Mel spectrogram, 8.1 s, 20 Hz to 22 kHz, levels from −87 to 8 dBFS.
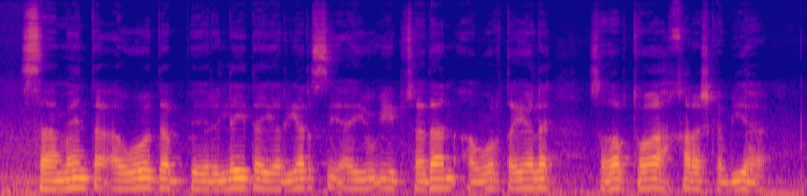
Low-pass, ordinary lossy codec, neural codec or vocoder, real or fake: none; none; none; real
